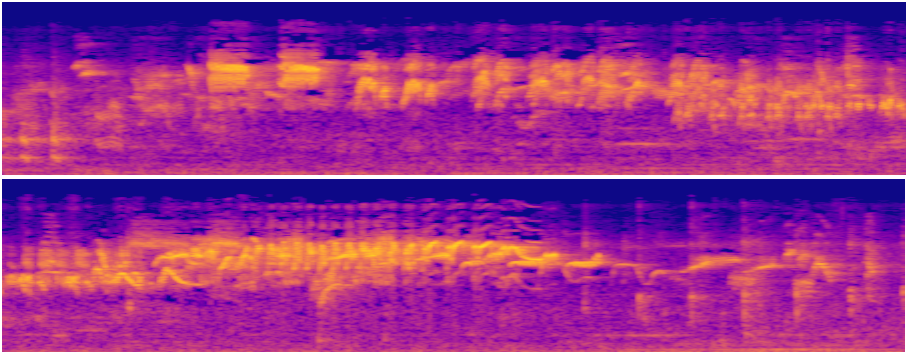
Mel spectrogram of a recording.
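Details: Chinese hwamei, described in Vietnamese as "họa mi mộc", pours out a long dense song of rapid mixed whistles, chattering trills and swooping slurs. It peaks in a loud continuous stretch, then fades to scattered soft notes.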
